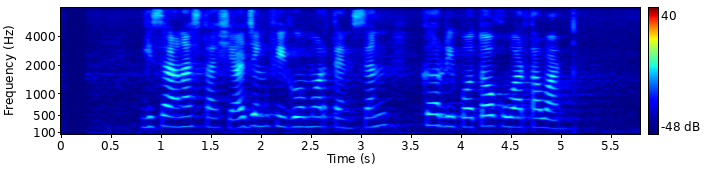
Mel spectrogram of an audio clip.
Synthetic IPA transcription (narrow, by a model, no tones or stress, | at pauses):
ɡisəlanast̪aʃiad͡ʒɨŋfiɡɔmɔrt̪ɛnsənkɨrdipɔt̪ɔkuwart̪awan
